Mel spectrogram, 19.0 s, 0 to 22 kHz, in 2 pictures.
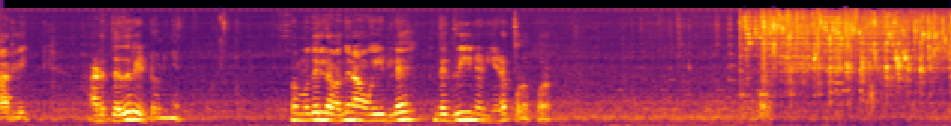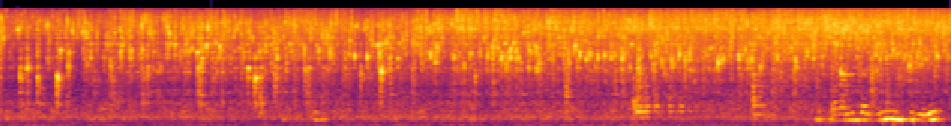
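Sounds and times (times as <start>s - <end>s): chillies sizzling in hot oil: 7.3s - 19.0s.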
